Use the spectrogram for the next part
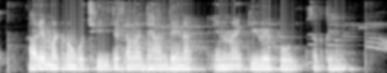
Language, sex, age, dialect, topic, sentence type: Hindi, male, 18-24, Awadhi Bundeli, agriculture, statement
